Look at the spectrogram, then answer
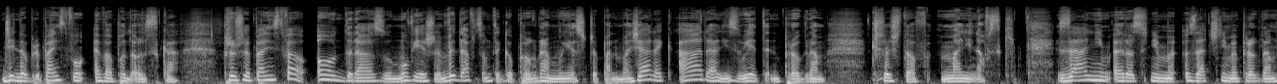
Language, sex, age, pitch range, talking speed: Polish, female, 50-69, 140-180 Hz, 120 wpm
